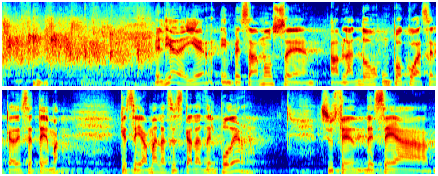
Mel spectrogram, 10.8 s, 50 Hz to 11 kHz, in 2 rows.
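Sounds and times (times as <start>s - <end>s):
crowd applauding after a prayer: 0.0s - 2.2s
speech: 0.4s - 0.7s, 1.9s - 8.7s, 9.4s - 10.8s.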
